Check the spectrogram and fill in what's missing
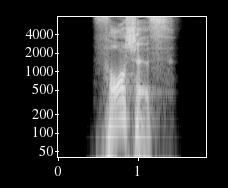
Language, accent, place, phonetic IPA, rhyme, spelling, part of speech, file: German, Germany, Berlin, [ˈfɔʁʃəs], -ɔʁʃəs, forsches, adjective, De-forsches.ogg
- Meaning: strong/mixed nominative/accusative neuter singular of forsch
